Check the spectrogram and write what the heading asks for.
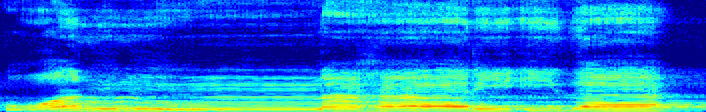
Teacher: نون مشدد ہے تو نون میں غنہ کریں گے اور را کو باریک پڑھیں گے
